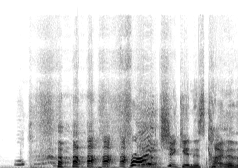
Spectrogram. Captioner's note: laughs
